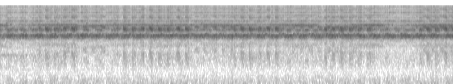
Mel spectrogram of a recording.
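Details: Many insects sing in a Japanese garden toward dawn in autumn, their high continuous trills overlapping with fast pulsed chirping into an unbroken, shimmering wall of sound.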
